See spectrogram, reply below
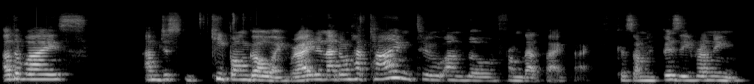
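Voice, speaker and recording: A woman in a spiritual conversation, speaking reflectively and gently, over a video call. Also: medium pitch, measured pace, recorded from a distance. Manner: reflective, gentle, uses imagery. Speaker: guest.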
